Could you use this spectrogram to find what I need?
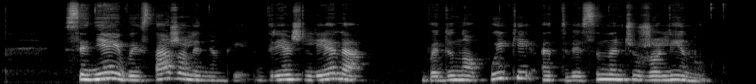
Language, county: Lithuanian, Kaunas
